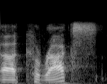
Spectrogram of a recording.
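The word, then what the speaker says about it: Kihraxz: This is called the Kirax, I believe is how you pronounce that, K-I-H-R-A-X-Z.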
